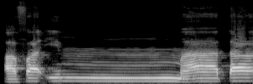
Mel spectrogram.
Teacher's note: میم مشدد ہے تو اس کے اوپر غنہ بھی کریں گے۔ الف سے پہلے زبر ہے، حروف مدہ ایک الف کے برابر کھینچ کر پڑھنا ہے۔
